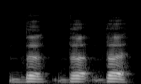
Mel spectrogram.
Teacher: bilabial which means that it's produced with both lips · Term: Bilabial sound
